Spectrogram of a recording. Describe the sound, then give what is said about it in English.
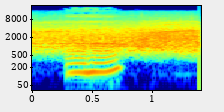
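An applause sound effect: a steady wash of dense clapping noise fills the short clip, with a brief voiced cheer-like tone rising over it partway through. “Let me give them applause real quick.”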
